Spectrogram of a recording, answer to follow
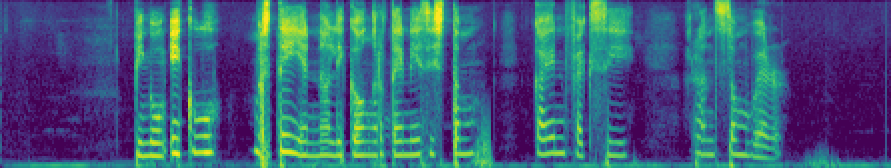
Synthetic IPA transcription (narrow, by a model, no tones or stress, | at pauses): b̥i̤ŋʊŋʔiku | məst̪ijɛnːalikɔŋərt̪ɛnesist̪əmkainfɛksi | ransɔmwɛr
